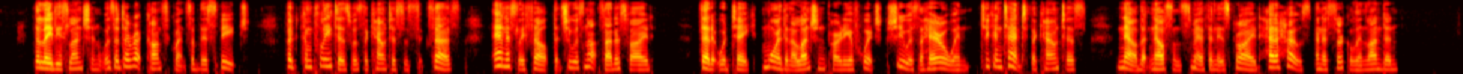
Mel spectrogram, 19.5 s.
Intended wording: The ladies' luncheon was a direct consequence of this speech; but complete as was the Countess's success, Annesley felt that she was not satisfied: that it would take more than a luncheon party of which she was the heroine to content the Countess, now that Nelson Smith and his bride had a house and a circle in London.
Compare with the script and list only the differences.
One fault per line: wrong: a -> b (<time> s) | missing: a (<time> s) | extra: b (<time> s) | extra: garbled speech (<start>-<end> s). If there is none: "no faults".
no faults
